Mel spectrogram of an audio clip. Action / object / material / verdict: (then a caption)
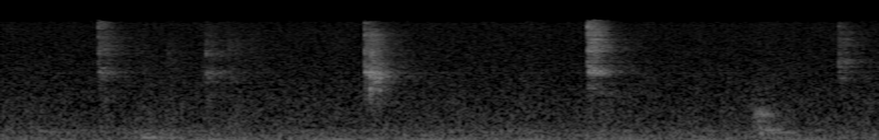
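scrape / soap bar scored with a metal knife tip / soap / none. A metal craft knife tip scores lines across the surface of a solid white bar of soap held in the hand. It makes short, bright scratching strokes at an uneven pace, two louder than the rest, over a quiet background hiss.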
